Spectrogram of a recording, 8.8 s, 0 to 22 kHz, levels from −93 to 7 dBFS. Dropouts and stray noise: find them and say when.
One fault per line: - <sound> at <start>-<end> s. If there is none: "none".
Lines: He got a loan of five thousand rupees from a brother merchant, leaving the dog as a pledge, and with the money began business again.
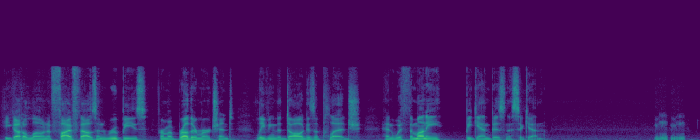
- laugh at 8.2-8.6 s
